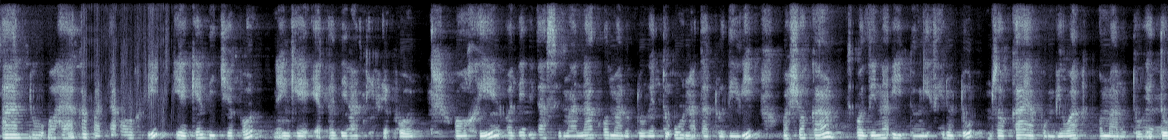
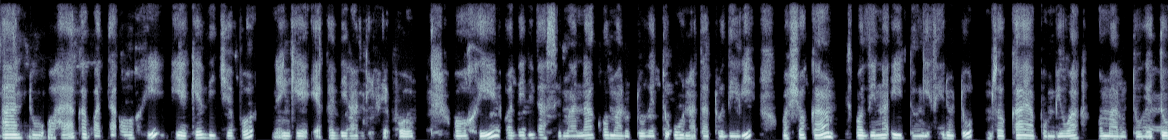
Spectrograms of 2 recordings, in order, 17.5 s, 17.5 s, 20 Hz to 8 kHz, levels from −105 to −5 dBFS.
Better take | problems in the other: second | noise reduction (neural separator model SepFormer DNS4)

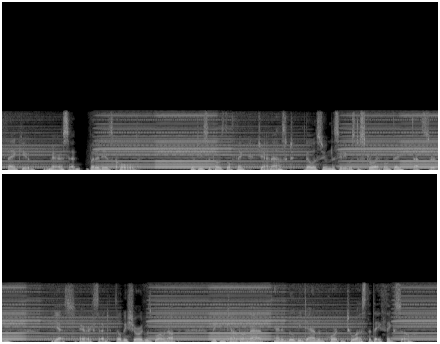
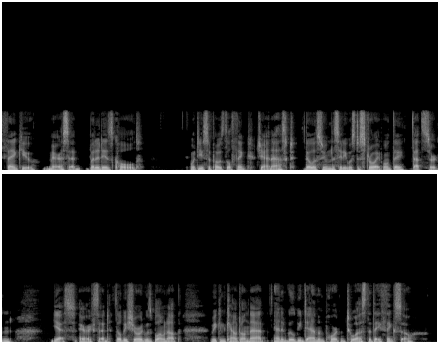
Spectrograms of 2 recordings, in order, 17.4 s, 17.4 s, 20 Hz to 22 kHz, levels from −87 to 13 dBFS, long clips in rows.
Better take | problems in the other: second | background sound (Harmonica); 3 dB below the speech

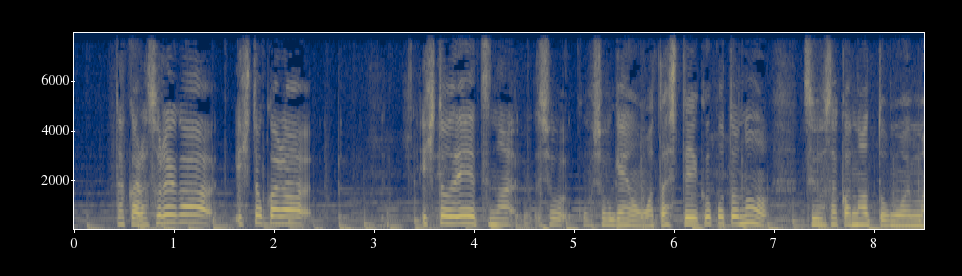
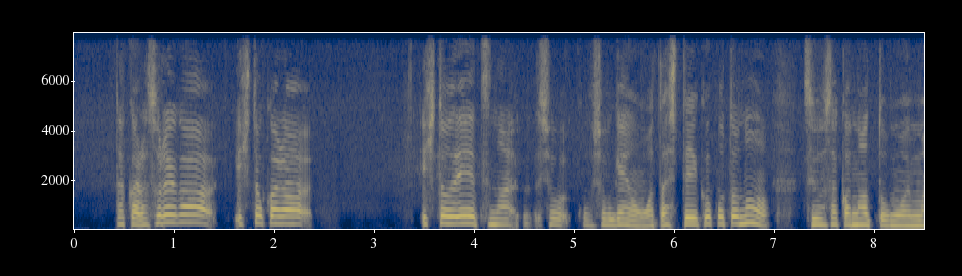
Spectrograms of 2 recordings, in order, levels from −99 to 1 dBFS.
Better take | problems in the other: first | noise reduction (neural mask model Resemble Enhance denoiser)

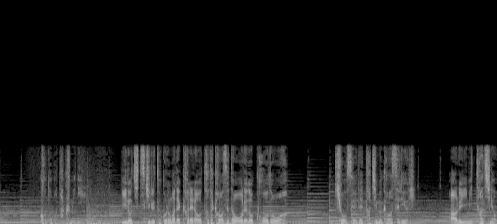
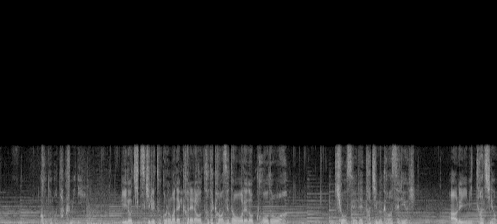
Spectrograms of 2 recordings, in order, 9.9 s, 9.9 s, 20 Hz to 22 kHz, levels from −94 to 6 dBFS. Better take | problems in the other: first | background sound (Musical instrument + Cat); 11 dB below the speech

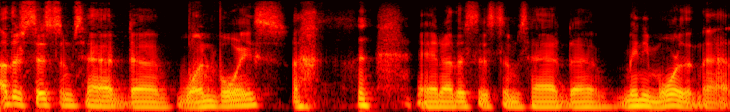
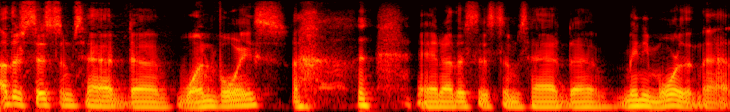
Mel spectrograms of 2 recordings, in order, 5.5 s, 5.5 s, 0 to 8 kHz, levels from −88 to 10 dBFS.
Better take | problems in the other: second | noise reduction (neural separator model SepFormer DNS4)

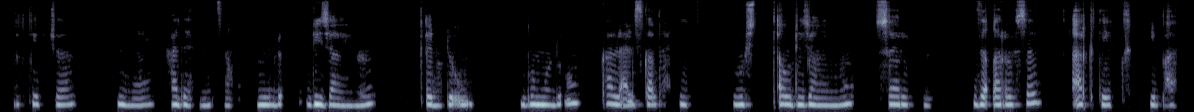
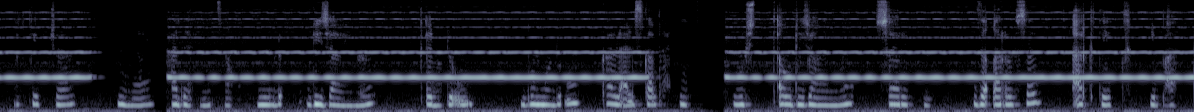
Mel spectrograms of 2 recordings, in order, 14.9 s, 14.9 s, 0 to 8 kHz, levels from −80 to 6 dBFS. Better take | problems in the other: first | background sound (Wind instrument, woodwind instrument); 2 dB above the speech

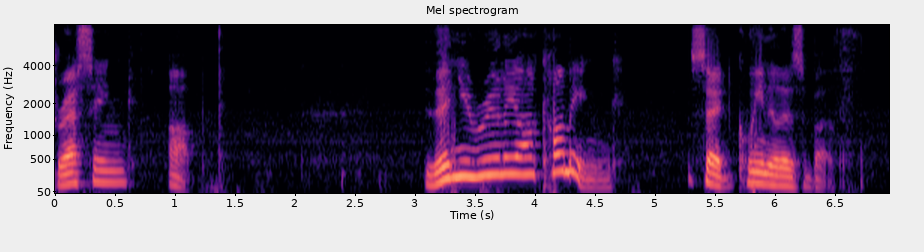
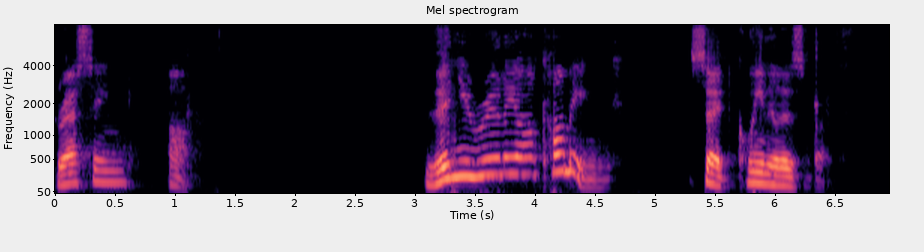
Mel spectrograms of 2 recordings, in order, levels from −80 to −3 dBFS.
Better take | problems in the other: first | noise reduction (neural mask model DeepFilterNet 3)

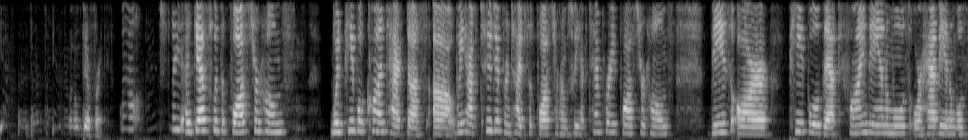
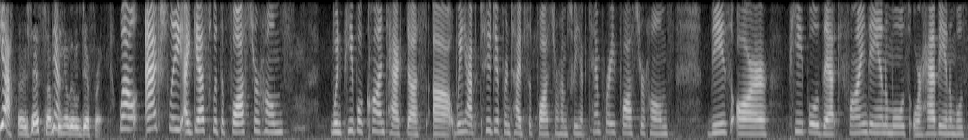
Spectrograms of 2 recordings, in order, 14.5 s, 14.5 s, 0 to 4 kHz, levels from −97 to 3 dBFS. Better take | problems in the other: second | noise reduction (neural mask model DeepFilterNet 3)

